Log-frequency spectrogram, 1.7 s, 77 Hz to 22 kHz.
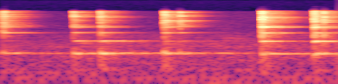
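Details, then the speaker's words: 2023 Triumph Tiger 900 Rally Pro at its 12,000-mile service: spokes near the valve tap-tested, ringing at close pitches, one slightly tighter; checking for uneven tension. "they're two very close tones so this one is tighter than this one okay now these two sound to be very similar to me so hopefully you know they'll all be in within range"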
